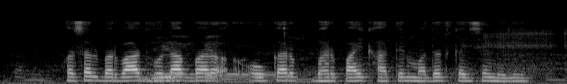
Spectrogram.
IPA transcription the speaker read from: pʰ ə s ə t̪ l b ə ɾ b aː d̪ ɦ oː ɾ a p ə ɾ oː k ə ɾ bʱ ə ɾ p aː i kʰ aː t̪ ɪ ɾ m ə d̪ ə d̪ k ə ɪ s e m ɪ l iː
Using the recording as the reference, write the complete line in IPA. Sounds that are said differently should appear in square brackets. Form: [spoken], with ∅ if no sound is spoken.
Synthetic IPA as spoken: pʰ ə s ə [∅] l b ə ɾ b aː d̪ ɦ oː [l] a p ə ɾ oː k ə ɾ bʱ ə ɾ p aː i kʰ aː t̪ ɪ ɾ m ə d̪ ə d̪ k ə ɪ s e m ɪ l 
